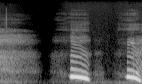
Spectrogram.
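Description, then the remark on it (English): A person yawns twice, each a short, loud voiced exhale that slides downward in pitch, following a soft breathy intake. “And we've all experienced that chain reaction when somebody in a classroom or somebody at some kind of gathering, or even the person, just one person next to you, lets out a little yawn.”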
